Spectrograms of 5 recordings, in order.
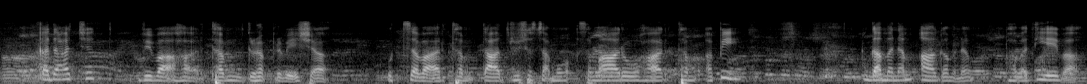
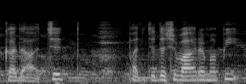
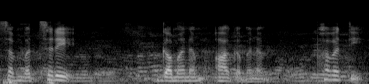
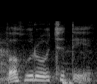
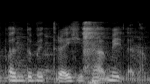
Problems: continuous background conversations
